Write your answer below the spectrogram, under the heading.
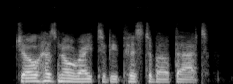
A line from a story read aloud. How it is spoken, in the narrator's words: I growled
